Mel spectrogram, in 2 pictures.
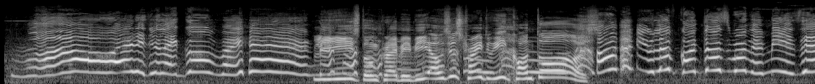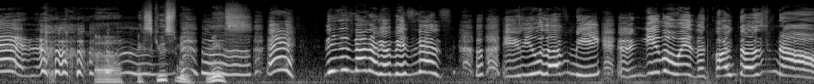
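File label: English; CORNTOZ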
